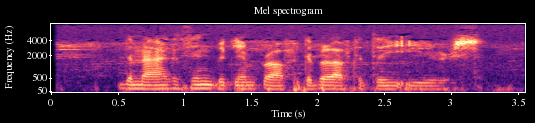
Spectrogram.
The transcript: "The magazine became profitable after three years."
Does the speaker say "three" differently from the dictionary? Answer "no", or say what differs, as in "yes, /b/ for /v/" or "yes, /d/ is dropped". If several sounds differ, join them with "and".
yes, /t/ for /θ/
